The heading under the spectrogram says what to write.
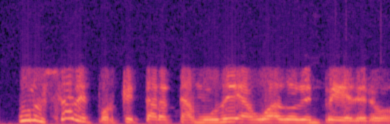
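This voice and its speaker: Background noise is noticeable while a man talks at a moderate speed. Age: 70s. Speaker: political scientist and writer. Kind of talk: radio interview. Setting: phone call.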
